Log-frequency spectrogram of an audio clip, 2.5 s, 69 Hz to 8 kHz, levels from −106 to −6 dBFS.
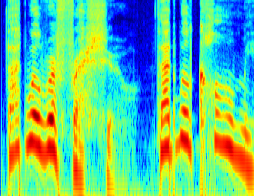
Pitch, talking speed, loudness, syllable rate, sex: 185 Hz, 190 wpm, -20 LUFS, 4.5 syllables/s, male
